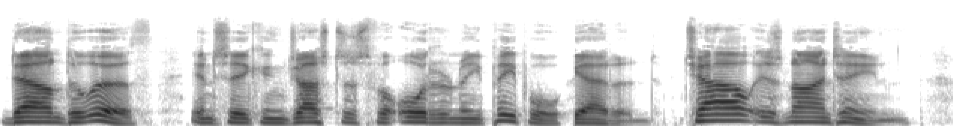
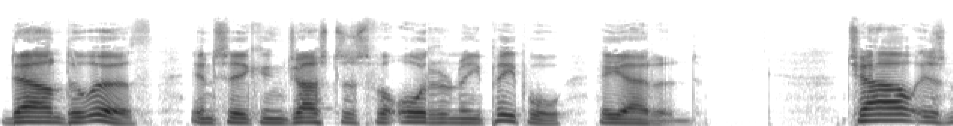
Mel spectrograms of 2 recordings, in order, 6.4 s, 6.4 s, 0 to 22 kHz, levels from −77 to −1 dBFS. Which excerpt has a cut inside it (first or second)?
first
